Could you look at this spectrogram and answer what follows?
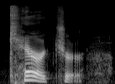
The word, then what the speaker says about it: caricature: You are a caricature of what you think. – Caricature. – Yes. – You gotta add an extra syllable in there.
